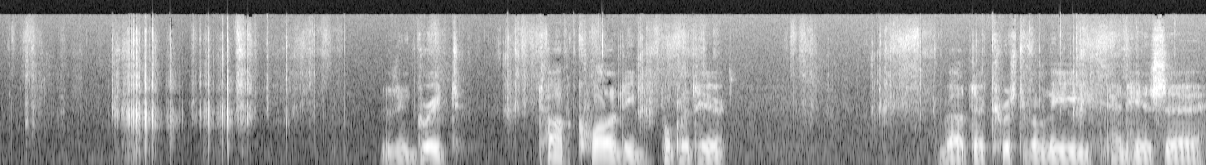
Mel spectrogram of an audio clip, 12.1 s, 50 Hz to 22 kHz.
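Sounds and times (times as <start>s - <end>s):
paper pages flipping: 0.0s - 3.5s, 4.2s - 11.7s.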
